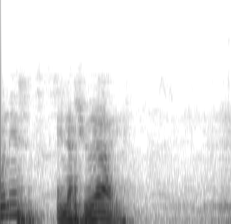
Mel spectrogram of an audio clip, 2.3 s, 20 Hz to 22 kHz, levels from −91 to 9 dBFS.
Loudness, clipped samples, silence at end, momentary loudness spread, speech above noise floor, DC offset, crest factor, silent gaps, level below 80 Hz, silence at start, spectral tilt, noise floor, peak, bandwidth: -16 LUFS; under 0.1%; 1.05 s; 14 LU; 40 dB; under 0.1%; 14 dB; none; -38 dBFS; 0 s; -14.5 dB/octave; -54 dBFS; -2 dBFS; 2.6 kHz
